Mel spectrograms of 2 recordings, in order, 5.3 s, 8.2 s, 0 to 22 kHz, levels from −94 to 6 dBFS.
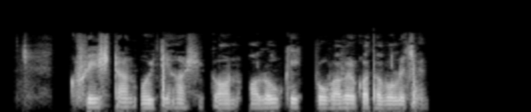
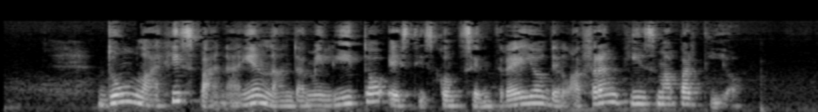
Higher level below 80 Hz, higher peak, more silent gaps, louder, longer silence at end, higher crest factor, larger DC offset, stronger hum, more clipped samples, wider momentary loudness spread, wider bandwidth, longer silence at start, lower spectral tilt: about the same, -60 dBFS vs -60 dBFS; first, 0 dBFS vs -4 dBFS; first, 0.54-0.70 s, 2.06-2.10 s, 2.43-2.48 s, 3.02-3.14 s vs none; first, -17 LUFS vs -24 LUFS; first, 1.1 s vs 0.8 s; about the same, 18 dB vs 20 dB; neither; neither; neither; about the same, 9 LU vs 10 LU; second, 7.6 kHz vs 11.5 kHz; second, 0.25 s vs 1 s; first, -5 dB/octave vs -3 dB/octave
